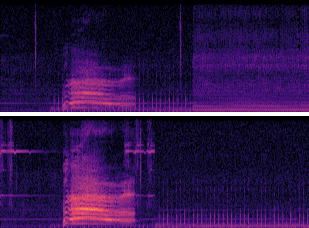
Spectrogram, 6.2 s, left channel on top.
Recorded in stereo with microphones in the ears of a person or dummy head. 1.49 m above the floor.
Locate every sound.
1.2 s a scream: 50° right (ahead or behind), 0.8 m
